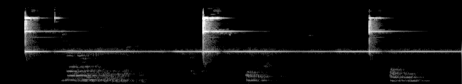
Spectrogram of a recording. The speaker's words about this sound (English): When I sound the chime, I invite you to speak the names of those on your heart into our sanctuary.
